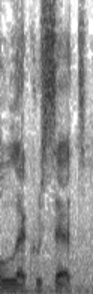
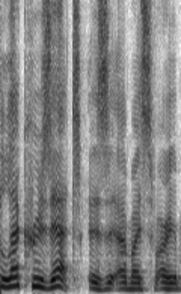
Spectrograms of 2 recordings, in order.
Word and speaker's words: Le Creuset: Are we supposed to say the T? I say Le Creuset. That's just what I've heard. That's just because I'm an intimidated American, and if there's any letter in a French word that I'm worried about, I just don't say it.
